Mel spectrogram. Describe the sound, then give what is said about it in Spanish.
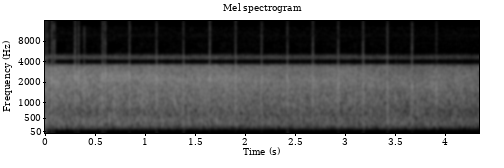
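Sustained audience applause, given to visiting priostes of the Rey de Reyes from Riobamba, a dense wash of many hands clapping steadily with a few sharper claps standing out, fairly loud and continuous with no talking. “También le damos un fuerte aplauso a los priostes del Rey de Reyes de Riobamba que nos visitan aquí un año más.”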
